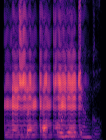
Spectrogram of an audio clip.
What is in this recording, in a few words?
robot classic mission completed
